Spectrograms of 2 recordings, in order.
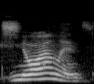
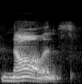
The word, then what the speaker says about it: New Orleans: You're supposed to combine the words. And take all, like, it's got like you took a peanut butter and you just smeared it. New Orleans.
